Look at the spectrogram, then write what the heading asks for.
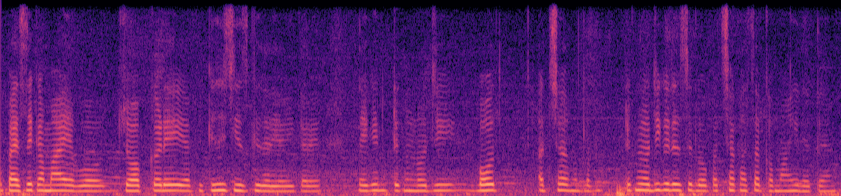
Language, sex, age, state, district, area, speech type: Urdu, female, 18-30, Bihar, Supaul, rural, spontaneous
